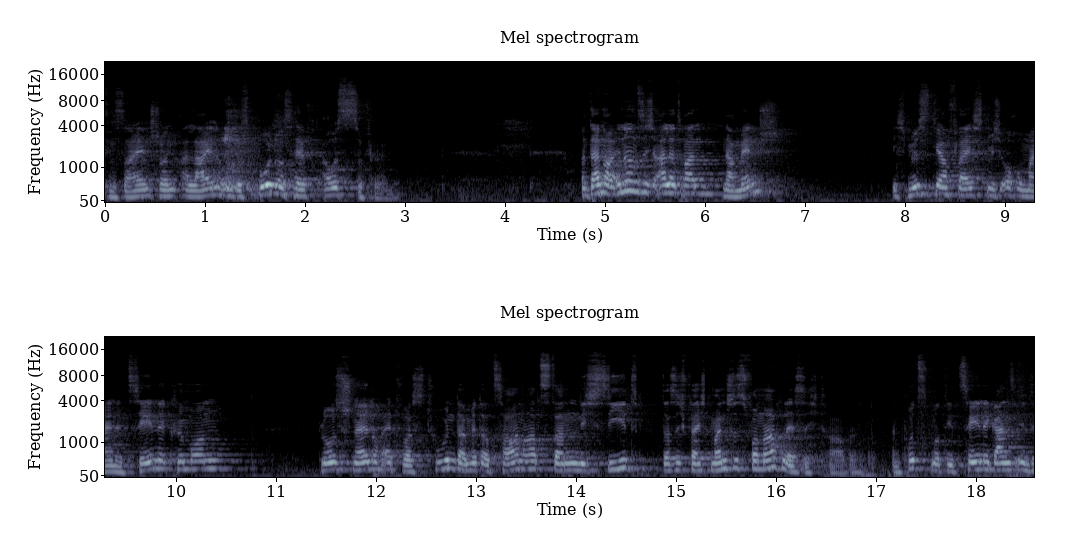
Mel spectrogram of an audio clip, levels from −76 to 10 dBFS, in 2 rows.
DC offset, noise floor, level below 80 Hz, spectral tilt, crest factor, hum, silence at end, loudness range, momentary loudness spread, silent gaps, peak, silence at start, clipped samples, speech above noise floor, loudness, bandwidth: under 0.1%; -62 dBFS; -60 dBFS; -5.5 dB/octave; 22 dB; none; 0 s; 4 LU; 15 LU; none; -8 dBFS; 0 s; under 0.1%; 33 dB; -29 LUFS; 15 kHz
